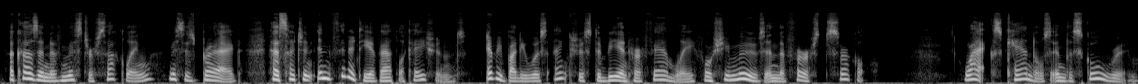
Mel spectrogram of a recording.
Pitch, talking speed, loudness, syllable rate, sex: 190 Hz, 180 wpm, -21 LUFS, 5.5 syllables/s, female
